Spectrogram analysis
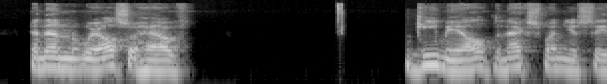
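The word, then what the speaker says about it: gimel: change between the two it's going to be a just a g sound it's not G is in giant it's G is in Goat or go or something like that it's a hard G sound Gil is a hard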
